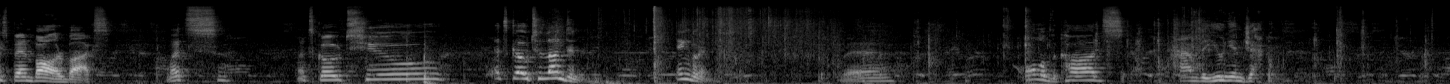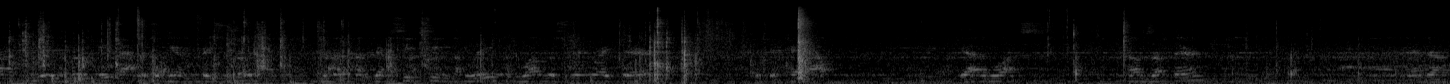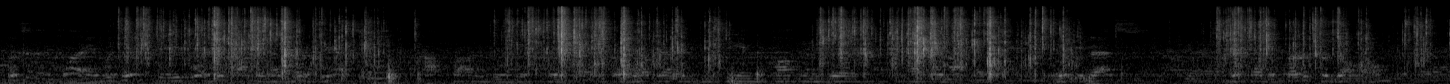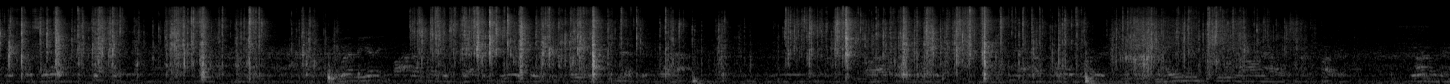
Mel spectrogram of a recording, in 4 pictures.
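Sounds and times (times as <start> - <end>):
foil wrappers tearing and crinkling: 6.2 - 19.3, 30.0 - 33.0, 33.9 - 36.4, 37.0 - 40.0, 41.1 - 46.9, 47.5 - 56.8.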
